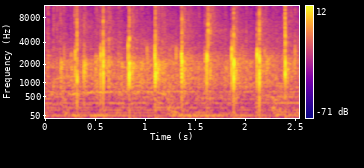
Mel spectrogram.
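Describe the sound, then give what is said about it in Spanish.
Audience applause for Denis Rosenthal on receiving an award, with a steady, fairly even rhythm of crisp claps at moderate volume, sounding almost like synchronized clapping, with no voices over it. “Otro aplauso para Denis, por favor.”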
